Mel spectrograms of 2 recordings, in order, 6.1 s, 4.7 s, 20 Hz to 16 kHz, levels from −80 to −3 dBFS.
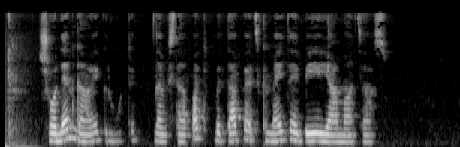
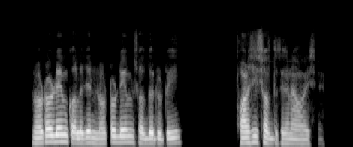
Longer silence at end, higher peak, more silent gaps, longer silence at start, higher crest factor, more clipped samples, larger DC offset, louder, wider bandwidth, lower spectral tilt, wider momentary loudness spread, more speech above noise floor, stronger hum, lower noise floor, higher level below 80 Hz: first, 1 s vs 0.55 s; second, -6 dBFS vs -2 dBFS; second, none vs 2.44-3.11 s; second, 0.05 s vs 0.45 s; about the same, 20 dB vs 16 dB; neither; neither; second, -24 LUFS vs -18 LUFS; first, 12 kHz vs 7.2 kHz; second, -4.5 dB/octave vs -9 dB/octave; first, 17 LU vs 12 LU; second, 39 dB vs over 73 dB; neither; second, -63 dBFS vs under -90 dBFS; first, -54 dBFS vs -62 dBFS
